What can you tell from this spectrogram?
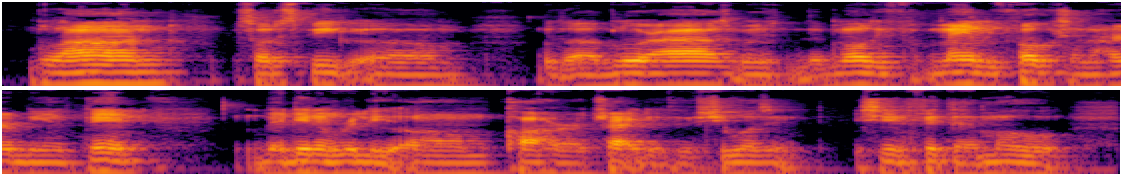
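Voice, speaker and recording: Amid audible room echo, a man with a very deep, low pitch and an American accent speaks at a moderate pace in a monotone, flat intonation. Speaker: college student. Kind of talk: class presentation. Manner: halting, many fillers.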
